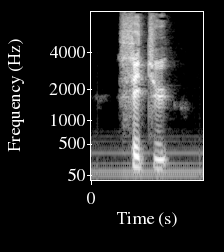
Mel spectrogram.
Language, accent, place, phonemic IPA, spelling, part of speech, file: French, France, Lyon, /fe.ty/, fétu, noun, LL-Q150 (fra)-fétu.wav
- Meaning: 1. straw (dried stalk of a cereal plant) 2. straw (something proverbially worthless)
